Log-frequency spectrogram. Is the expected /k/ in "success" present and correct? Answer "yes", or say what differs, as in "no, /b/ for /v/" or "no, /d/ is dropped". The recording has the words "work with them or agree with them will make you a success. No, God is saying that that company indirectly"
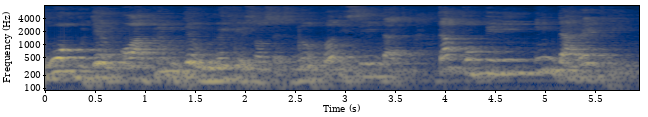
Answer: no, /k/ is dropped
